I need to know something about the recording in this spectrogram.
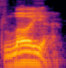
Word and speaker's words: Luhya: It's Loya.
